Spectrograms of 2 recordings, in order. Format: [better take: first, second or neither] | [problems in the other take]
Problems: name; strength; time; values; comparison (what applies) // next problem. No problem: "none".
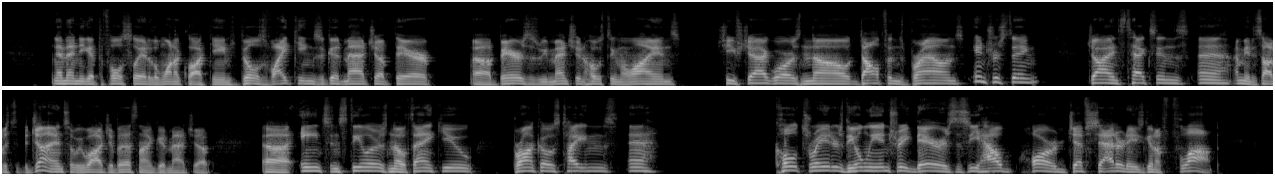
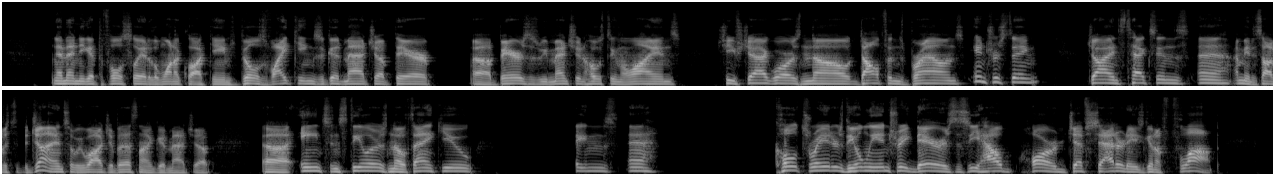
first | audio cutting out; at 18 s for 0.5 s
